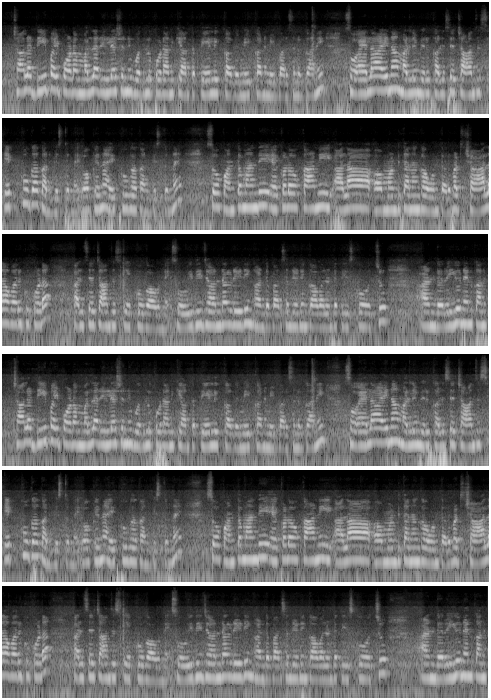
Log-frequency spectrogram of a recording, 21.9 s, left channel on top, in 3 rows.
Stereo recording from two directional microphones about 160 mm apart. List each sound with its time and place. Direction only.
0.2 s a woman's voice: 10° right (ahead or behind)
